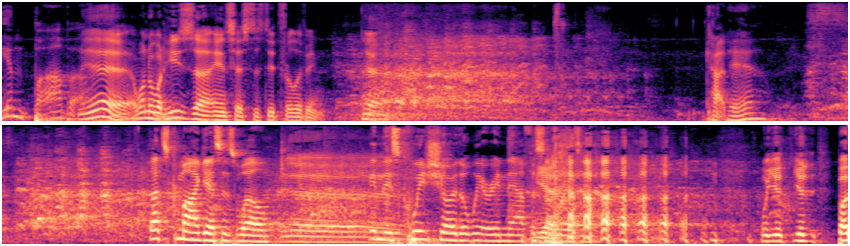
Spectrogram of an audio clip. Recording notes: We're LIVE from Melbourne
